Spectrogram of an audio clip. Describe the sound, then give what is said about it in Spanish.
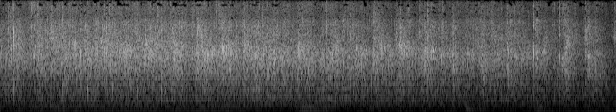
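Sustained applause from a large audience for a young man, a dense, steady wash of clapping lasting several seconds, with a low steady hum underneath and no speech. “Denle un aplauso a ese joven.”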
